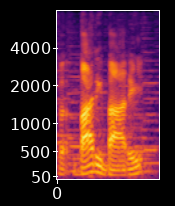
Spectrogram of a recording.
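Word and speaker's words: ばりばり: Then we have baribari. And onomatopoeia. Accent on the first syllable, like most of those, vigorously, roughly, and so on.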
